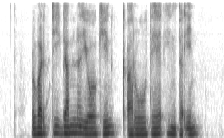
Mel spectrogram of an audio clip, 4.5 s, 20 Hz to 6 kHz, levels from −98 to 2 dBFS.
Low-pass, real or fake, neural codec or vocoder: 5.4 kHz; fake; codec, 24 kHz, 3 kbps, HILCodec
